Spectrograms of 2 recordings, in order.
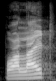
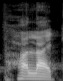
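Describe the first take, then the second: First: The p is said without a puff of air. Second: The p is said with a puff of air. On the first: The speaker calls it wrong. "পলাইট না বলে" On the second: The speaker calls it right. "আমরা বলো ফলাইট ... এই জন্য বাতাস বের করব"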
